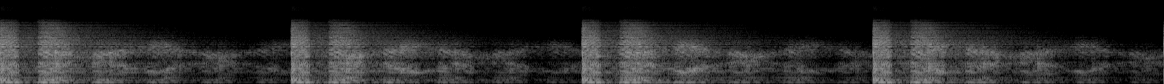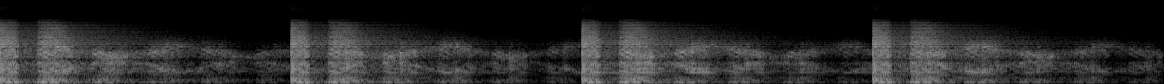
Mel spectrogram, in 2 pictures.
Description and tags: dnb phasin chord (consolidated)
delay, chord, atmospheric, sample, phaser, modulation, reverb, sampler, ambient, fl-studio, dnb, jungle, drum-and-bass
